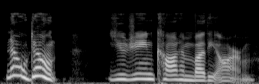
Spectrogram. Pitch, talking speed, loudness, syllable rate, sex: 240 Hz, 185 wpm, -16 LUFS, 5.0 syllables/s, female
